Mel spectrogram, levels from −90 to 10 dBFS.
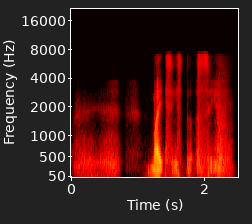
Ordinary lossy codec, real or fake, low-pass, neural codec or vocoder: none; fake; 7.2 kHz; codec, 24 kHz, 0.5 kbps, DualCodec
